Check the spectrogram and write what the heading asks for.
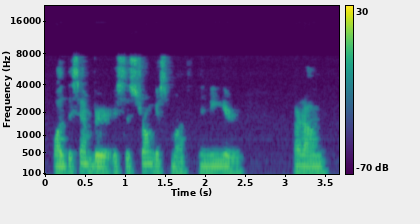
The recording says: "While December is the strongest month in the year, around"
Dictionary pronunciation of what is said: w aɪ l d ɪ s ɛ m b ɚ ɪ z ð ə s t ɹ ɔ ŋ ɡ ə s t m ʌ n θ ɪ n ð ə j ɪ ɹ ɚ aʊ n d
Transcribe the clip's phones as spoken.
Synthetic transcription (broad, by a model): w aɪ l d ɪ s ɛ m b ɚ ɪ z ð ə s t ɹ ɔ ŋ ɡ ə s t m ʌ n θ ɪ n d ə j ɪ ɹ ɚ aʊ n d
